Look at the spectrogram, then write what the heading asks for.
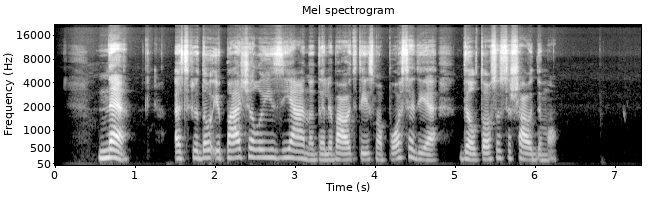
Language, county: Lithuanian, Kaunas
